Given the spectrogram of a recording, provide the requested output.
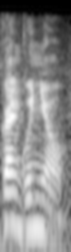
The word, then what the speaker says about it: Grand Guignol: Grand Guignol, I think. was Yeah, the best. Grand It's Guignol. Grand Guignol.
